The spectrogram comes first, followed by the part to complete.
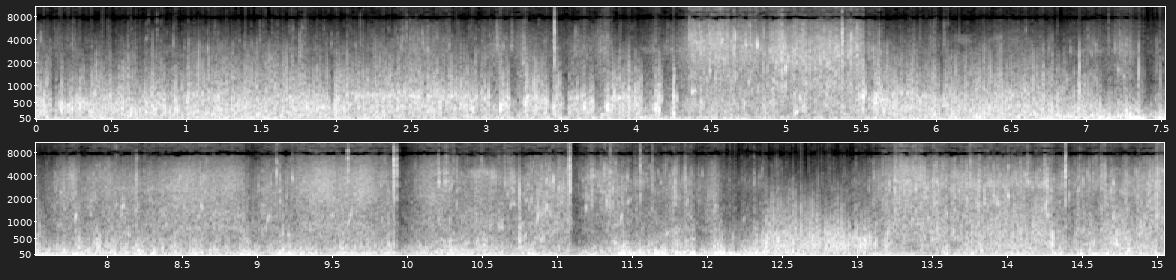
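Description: Kayak paddle strokes splashing through choppy water in surges every few seconds, over steady wind buffeting the microphone, with a few sharp knocks.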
